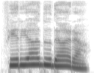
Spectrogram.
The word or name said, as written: ಫಿರ್ಯಾದುದಾರ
